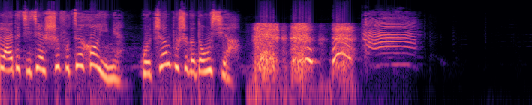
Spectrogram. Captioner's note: hollow laugh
